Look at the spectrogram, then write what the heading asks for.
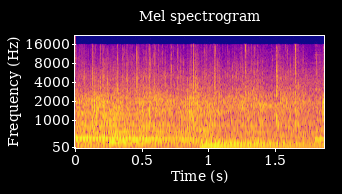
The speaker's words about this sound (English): Can we just clap and celebrate with those who have made that choice?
